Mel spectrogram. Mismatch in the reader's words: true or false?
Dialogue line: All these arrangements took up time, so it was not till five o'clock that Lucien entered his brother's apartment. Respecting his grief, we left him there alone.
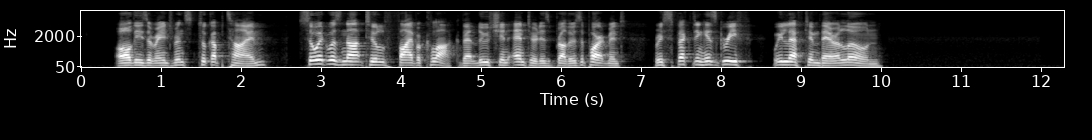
false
